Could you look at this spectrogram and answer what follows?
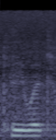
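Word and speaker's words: Piwik: that is quick i actually know how to pronounce it pay I awake p wick quick so let's give this a go like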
